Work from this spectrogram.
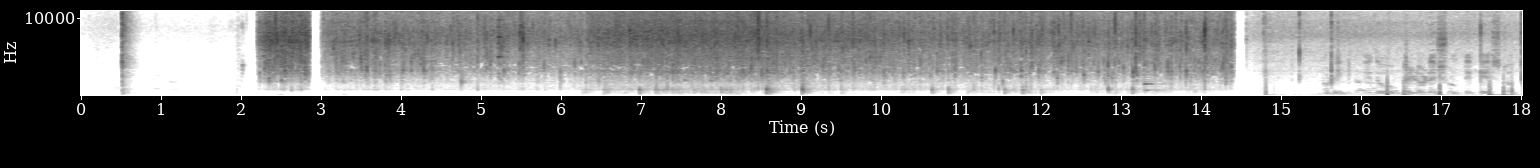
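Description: Garlic, ginger, curry leaves, mustard seeds and cumin sizzle loudly in hot oil for a Kannada-style tempering, a steady crackling fry with popping seeds, preceded by brief quiet and clatter and followed by softer sounds and faint talk.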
